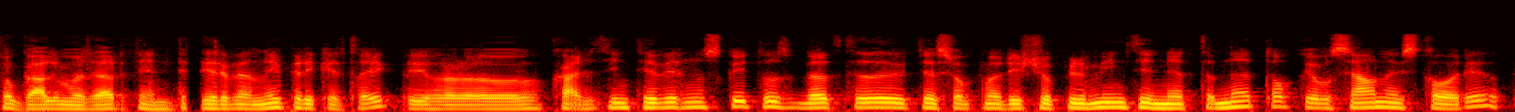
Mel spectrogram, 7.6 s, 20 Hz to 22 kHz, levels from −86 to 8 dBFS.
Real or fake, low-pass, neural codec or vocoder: fake; 7.2 kHz; codec, 16 kHz in and 24 kHz out, 0.6 kbps, FocalCodec, streaming, 4096 codes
